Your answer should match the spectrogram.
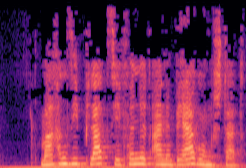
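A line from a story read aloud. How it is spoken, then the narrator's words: Called out. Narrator (German): rief mein Kompagnon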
